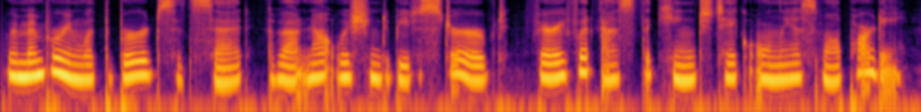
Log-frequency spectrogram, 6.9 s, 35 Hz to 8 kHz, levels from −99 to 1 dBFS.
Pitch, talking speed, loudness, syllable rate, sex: 190 Hz, 190 wpm, -17 LUFS, 5.4 syllables/s, female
